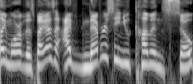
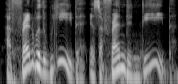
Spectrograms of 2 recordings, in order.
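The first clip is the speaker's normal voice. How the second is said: softer put-on leprechaun voice; movie leprechaun, voice held down; Warwick Davis; 2 semitones lower, 7 dB quieter than usual. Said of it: "I was hearing more Warwick Davis from".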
